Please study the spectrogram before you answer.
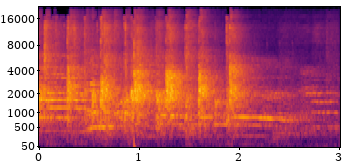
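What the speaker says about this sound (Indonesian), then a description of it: "Mbak Bella, tepuk tangan." Children in a classroom lesson clap together in a short burst of quick, uneven hand claps, close by, with voices and a tonal chime-like sound running underneath.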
